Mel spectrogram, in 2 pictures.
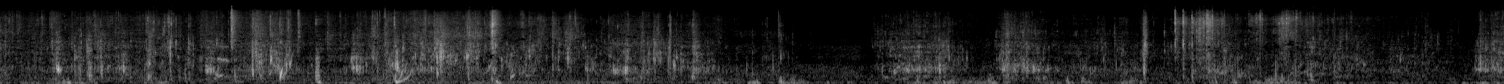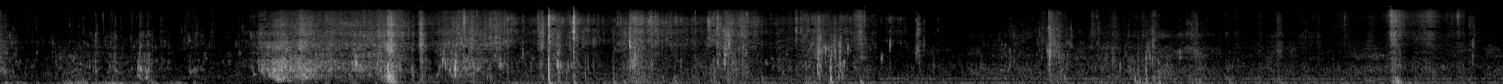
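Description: Shallow water sloshing and splashing irregularly, dying down briefly twice and busiest past the middle.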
